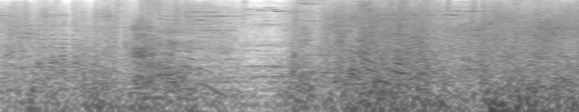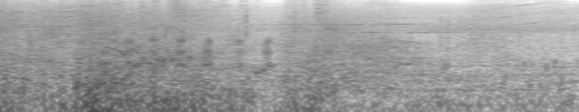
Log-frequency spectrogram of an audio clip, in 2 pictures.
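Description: Magic spells whoosh and crackle in a fast battle.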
